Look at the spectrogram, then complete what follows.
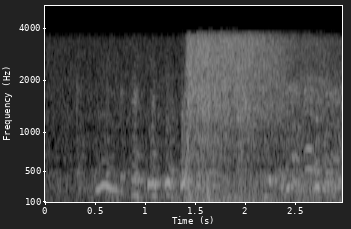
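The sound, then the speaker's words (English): A person briefly speaks, then a voice lets out a long, loud, breathy hiss imitating a snake, lasting over a second with some voiced murmuring mixed in. “Did you do this? Snake. Snake?”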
